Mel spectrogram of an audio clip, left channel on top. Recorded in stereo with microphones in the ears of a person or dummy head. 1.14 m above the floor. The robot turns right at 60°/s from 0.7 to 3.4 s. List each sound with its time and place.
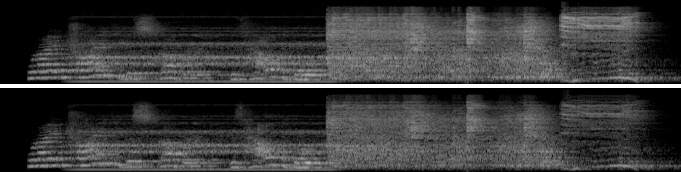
0.3 s a woman speaking: 165° right, 1.9 m; by 3.2 s 15° right, 1.9 m
3.3 s a baby crying: centre (ahead or behind), 5.5 m; by 5.5 s 10° left (ahead or behind), 5.5 m
5.6 s a zipper: 30° left (ahead or behind), 0.6 m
